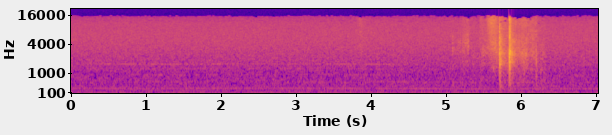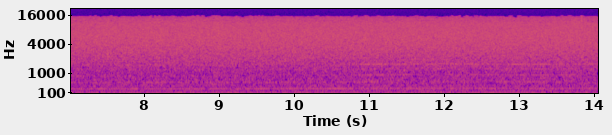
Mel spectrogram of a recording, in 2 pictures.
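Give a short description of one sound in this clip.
A brush lightly scratches and swishes over paper.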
